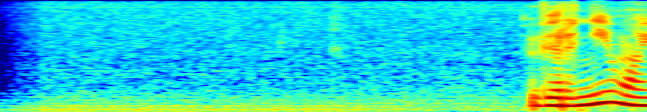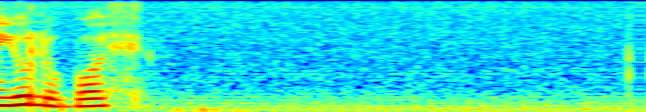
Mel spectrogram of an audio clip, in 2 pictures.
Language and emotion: Russian, neutral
